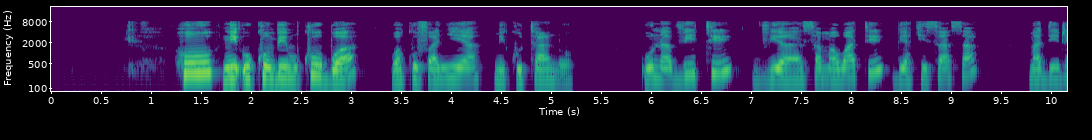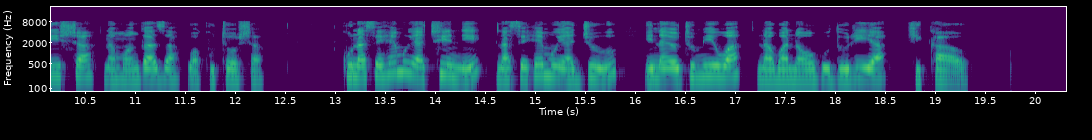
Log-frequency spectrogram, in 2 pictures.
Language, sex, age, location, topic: Swahili, female, 18-24, Nairobi, education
